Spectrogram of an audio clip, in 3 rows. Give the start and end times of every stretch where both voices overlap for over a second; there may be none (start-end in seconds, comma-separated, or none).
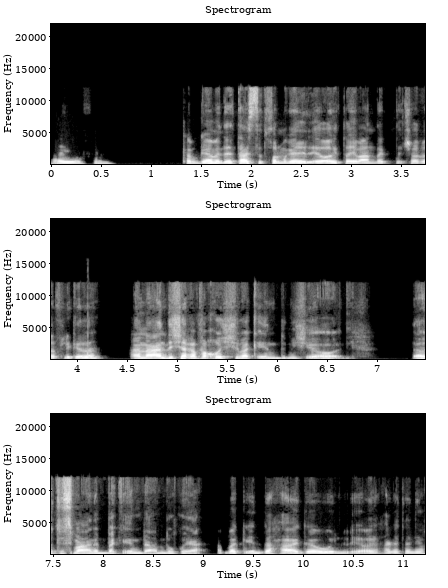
none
